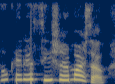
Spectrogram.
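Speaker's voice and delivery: high, fast, airy brush-off; a quick sing-song let-it-go voice; breezy mock dismissal. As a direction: toss it off lightly and move on. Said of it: "be like".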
